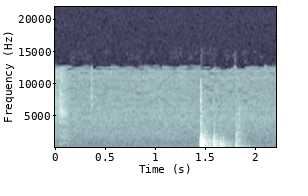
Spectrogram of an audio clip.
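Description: Quiet room, then a single sudden knock of metal cookware being set down about one and a half seconds in, ringing briefly as it fades.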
